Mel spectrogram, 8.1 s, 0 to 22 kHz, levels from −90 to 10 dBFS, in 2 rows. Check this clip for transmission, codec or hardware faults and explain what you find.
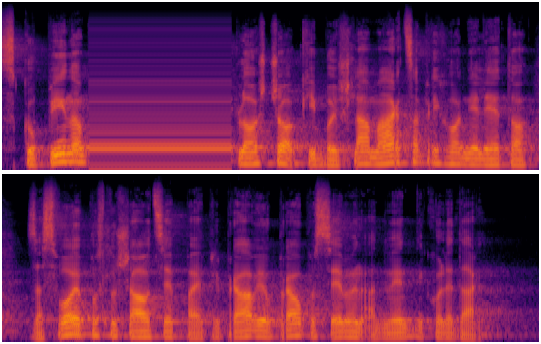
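One fault is present: a system hang loop from 0.66 to 1.72 s, just before "ploščo ki bo izšla". The driver froze while the hardware kept replaying a single 10 ms buffer. About a second of speech is lost to a steady 100 Hz buzz. A spectrogram shows flat harmonic lines 100 Hz apart, and the waveform shows one identical cycle repeating.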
